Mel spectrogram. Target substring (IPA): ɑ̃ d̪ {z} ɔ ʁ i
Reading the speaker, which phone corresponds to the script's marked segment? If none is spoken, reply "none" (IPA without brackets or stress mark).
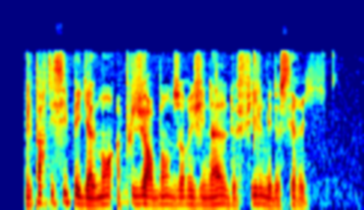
z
